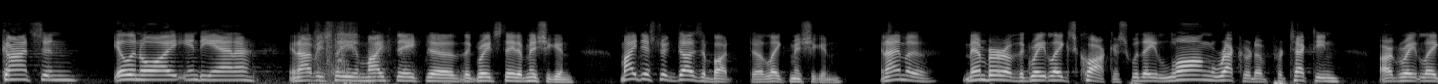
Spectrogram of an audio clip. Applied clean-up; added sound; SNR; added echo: neural mask model DeepFilterNet 3.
